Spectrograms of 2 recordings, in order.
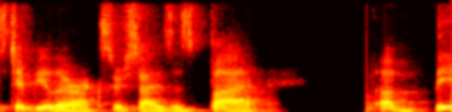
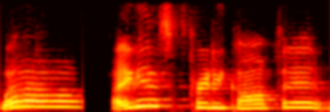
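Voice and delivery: much higher, hedging and modest, with a rising end; Canadian understatement; 13 semitones higher than usual. Retold or imitated. Asked by the doctor how confident she is, answering with high-pitched Canadian understatement. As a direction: play it down like a polite Canadian, voice lifted. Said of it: "very Canadian in my response".

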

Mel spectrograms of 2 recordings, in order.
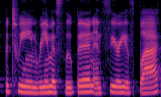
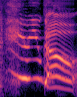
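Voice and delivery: very high, slow, crying wail; wailing sarcastic echo; 7 dB louder, slower than usual. Retold or imitated. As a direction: wail it like a sob. Echoing friend's sarcastic line.

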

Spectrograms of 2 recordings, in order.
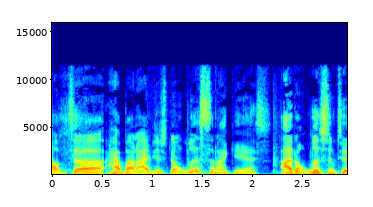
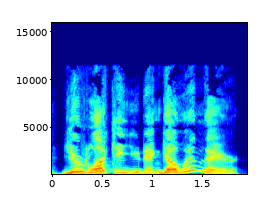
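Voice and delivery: high-pitched imitation of the worked-up owner; retold scolding; 10 semitones higher than usual. Owner tells driver of near miss, mock scolding. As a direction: mimic his warning, voice pitched up.

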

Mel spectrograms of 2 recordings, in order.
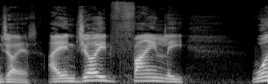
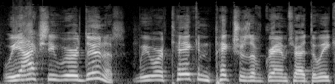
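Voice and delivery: higher and louder, eager to tell; animated interjection; 7 semitones higher, 6 dB louder than usual. Real, not acted. Co-host cutting in about photographing Graham, animated interjection. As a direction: jump in loudly with the news. Excited, talking over to agree.

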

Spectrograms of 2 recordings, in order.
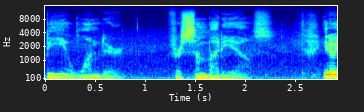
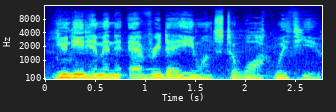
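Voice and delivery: normal talking voice

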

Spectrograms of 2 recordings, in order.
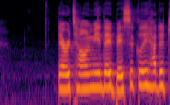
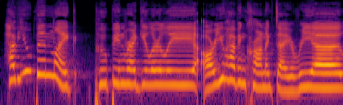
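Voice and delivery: much higher prim doctor voice; imitating the doctor; 5 semitones higher, 4 dB louder than usual. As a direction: ask it in a sing-song clinical lilt. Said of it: "They're like".

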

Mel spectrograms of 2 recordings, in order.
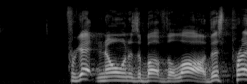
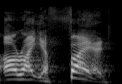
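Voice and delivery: police chief. Retold or imitated. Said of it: "That's like saying to a bad cop".

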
